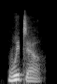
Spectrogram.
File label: "witter", Indian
